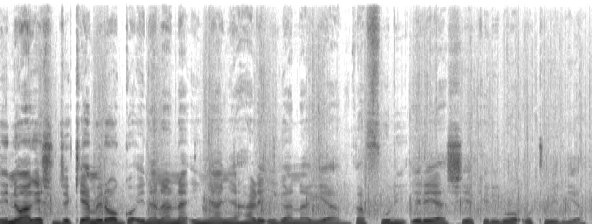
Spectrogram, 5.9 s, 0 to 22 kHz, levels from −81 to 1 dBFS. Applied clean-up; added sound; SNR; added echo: none; Applause; 18 dB; none.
